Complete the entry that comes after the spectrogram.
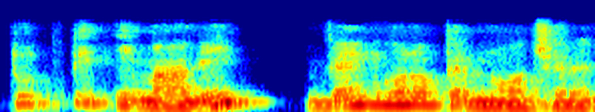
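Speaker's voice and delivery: Non tutti i mali vengono per nuocere drawn out very slowly; slow proverb demo. Shown as a demonstration. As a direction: recite the proverb slowly for learners to repeat. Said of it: "যে বলে". (ধীরে ধীরে প্রবাদটি উচ্চারণ)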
